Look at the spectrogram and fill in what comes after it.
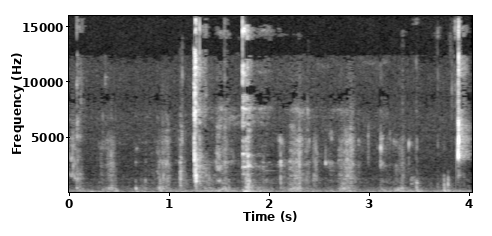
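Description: Chewing of sautéed zucchini, yellow squash and red onion: faint wet mouth clicks and small crunches, a few of them louder.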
